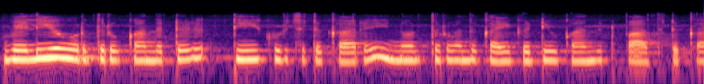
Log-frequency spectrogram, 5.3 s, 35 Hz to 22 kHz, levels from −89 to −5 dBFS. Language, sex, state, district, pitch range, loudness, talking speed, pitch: Tamil, female, Tamil Nadu, Nilgiris, 210-235 Hz, -17 LUFS, 115 wpm, 225 Hz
